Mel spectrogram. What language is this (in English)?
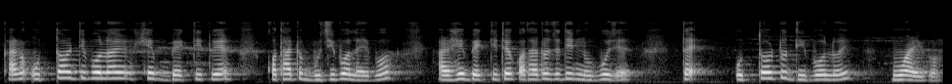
Assamese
